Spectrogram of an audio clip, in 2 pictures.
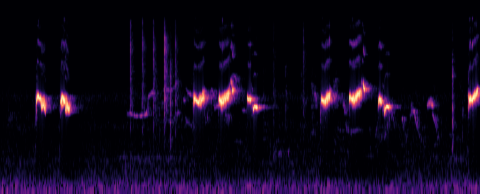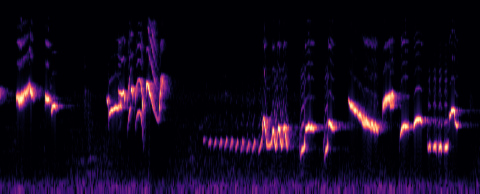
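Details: White-rumped shama fighting song for training: bright high chirped phrases repeated in groups with pauses, later a quick series of lower rolled notes and varied sharp upswept whistles.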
